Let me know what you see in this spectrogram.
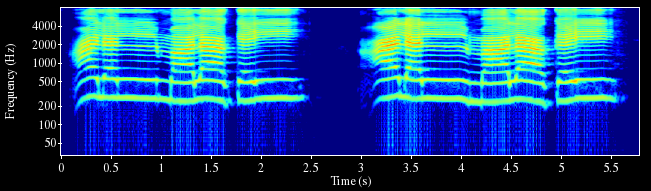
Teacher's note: آگے کاف پہ زبر ہے اور یا ساکن ہے، یا ساکن سے پہلے زبر ہو تو یا لین ہوتی ہے، یہ بھی یا لین ہے، کھینچنا اسے بھی نہیں ہے۔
